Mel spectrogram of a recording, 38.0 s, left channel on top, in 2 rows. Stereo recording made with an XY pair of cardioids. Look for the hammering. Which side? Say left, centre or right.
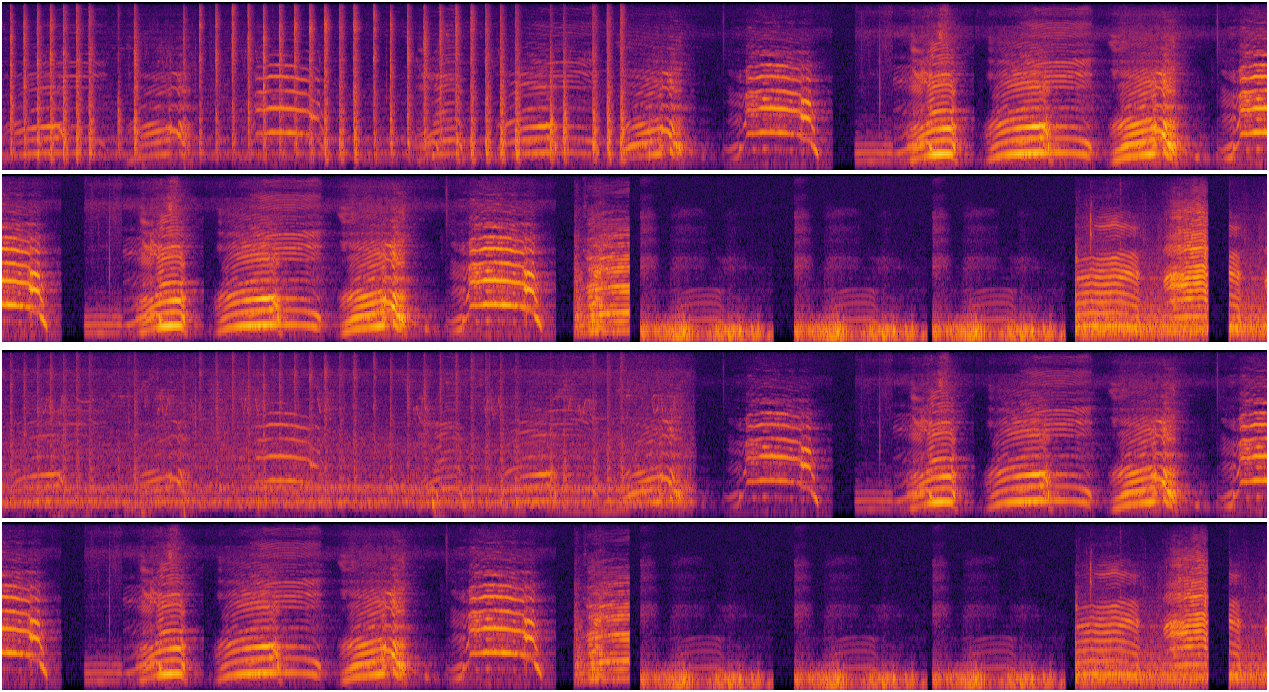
left.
